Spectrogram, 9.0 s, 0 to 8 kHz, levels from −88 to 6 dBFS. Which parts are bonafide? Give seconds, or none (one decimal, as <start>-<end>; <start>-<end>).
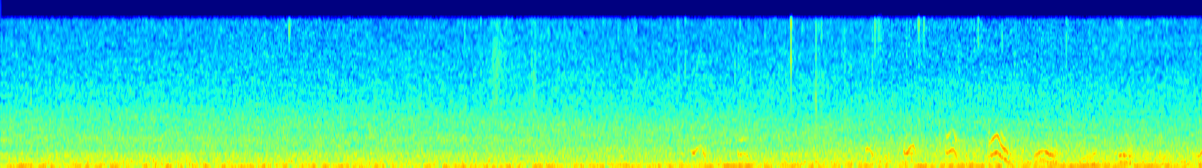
1.7-2.7; 6.6-8.2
